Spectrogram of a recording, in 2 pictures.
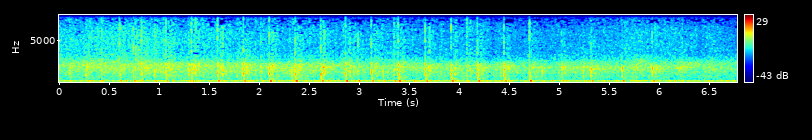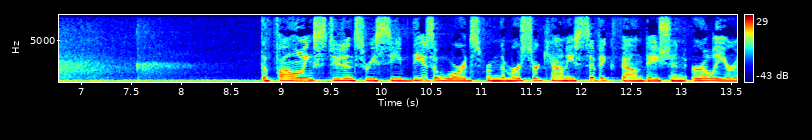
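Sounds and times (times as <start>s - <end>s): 
audience applause for scholarship winners: 0.0s - 7.9s
speech: 8.8s - 13.5s.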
